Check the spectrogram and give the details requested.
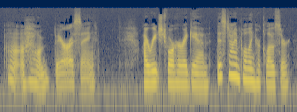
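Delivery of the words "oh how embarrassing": soft, sheepish mumble under the breath. After jerking away from a comforting hand, she turns back, muttering sheepishly. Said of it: "she muttered sheepishly".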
